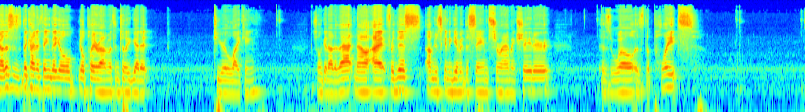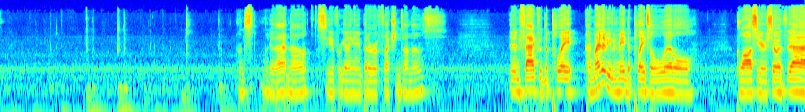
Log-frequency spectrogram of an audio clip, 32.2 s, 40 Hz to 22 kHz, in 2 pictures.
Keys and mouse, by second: 1.0-2.4 middle drag, 4.8-6.4 drag, 7.1-8.9 right drag, 10.8-12.7 right drag, 11.9-13.7 drag, 13.7-15.4 right drag, 14.7 click, 16.5-17.8 middle drag, 17.8 KP_0, 18.5 KP_0, 19.5 middle click, 22.4 middle click, 23.2 middle click, 24.1-28.6 middle drag, 28.6-31.4 right drag.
